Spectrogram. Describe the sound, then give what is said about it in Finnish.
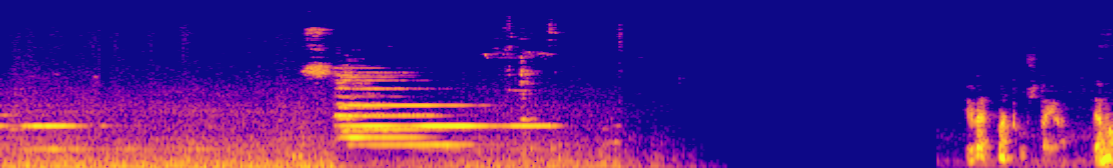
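Steady low rumble inside an Intercity passenger train to Oulu, Finland, followed by a bright multi-tone announcement chime. The noise fades to near silence, then a voice starts speaking. “Intercity-juna Ouluun. Seuraavat pysähdyspaikkamme ovat Pasila, Tikkurila ja Tampere.”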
